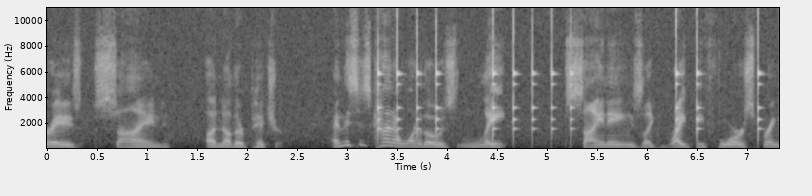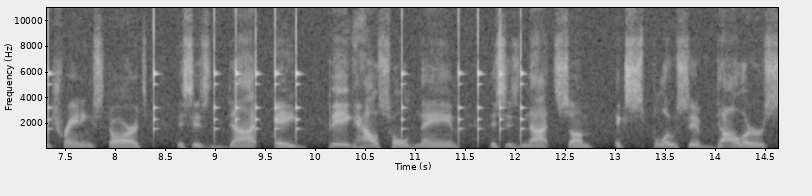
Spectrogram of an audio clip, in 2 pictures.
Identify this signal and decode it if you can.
Tap code, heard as taps on glass, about 5 knocks a second, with speech in English. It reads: UGED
